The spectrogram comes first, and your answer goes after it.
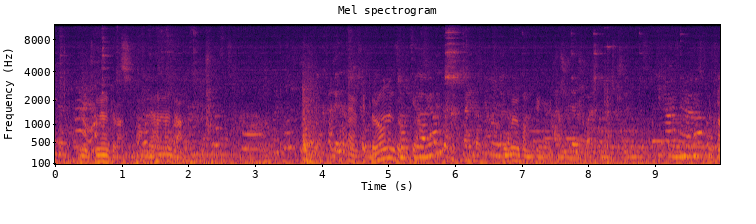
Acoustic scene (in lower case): crowded indoor space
